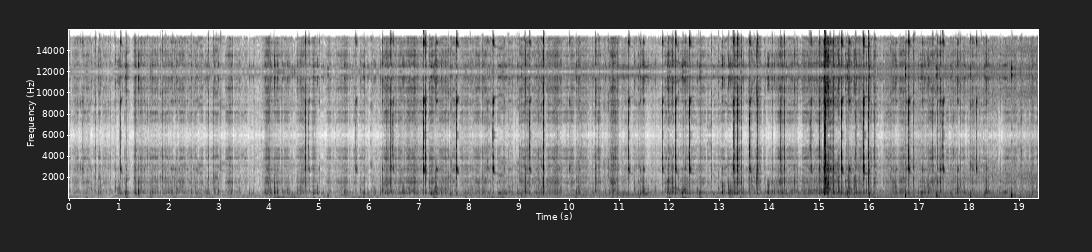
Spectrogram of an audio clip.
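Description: Hang glider's frame and rigging clicking and rattling, heard from a camera mounted on the keel, as the glider is carried at a walk, with footsteps on gravel and faint voices. A low wind rumble builds near the end.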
